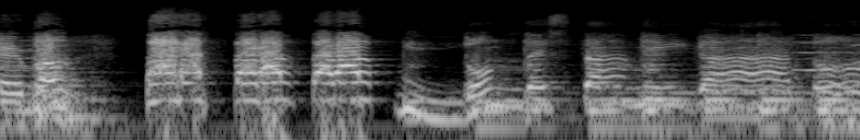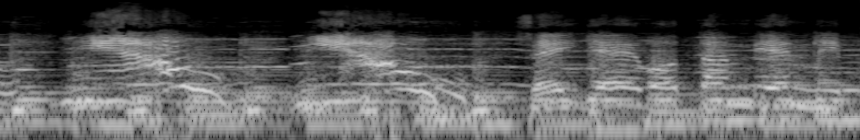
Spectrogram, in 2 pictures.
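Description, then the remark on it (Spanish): A human voice imitates a cat, making a series of loud, drawn-out meows with rising and falling pitch. Short bursts come first, then longer wavering cries. “Miau, miau. Se llevó también mi pantalón. Gatito, gato, mi tacuche, gato.”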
